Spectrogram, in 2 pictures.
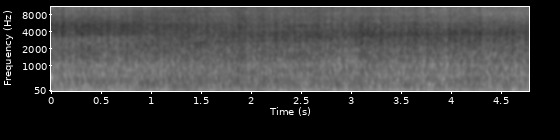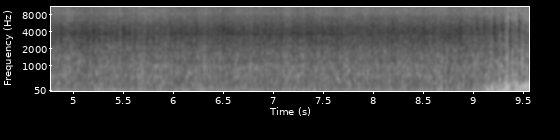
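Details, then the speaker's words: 1971 Johnson 20 hp two-stroke outboard restarted with throttle just past the first mark after idle mixture and stop-screw adjustment: even, buzzy low idle with steady firing, no misses, then shut down; normal idle. "That's not bad."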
